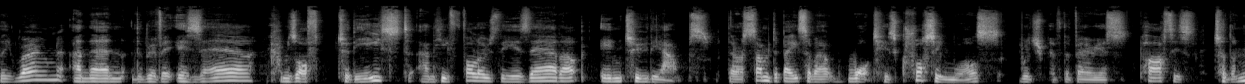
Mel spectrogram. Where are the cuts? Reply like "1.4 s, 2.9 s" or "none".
7.2 s, 10.1 s

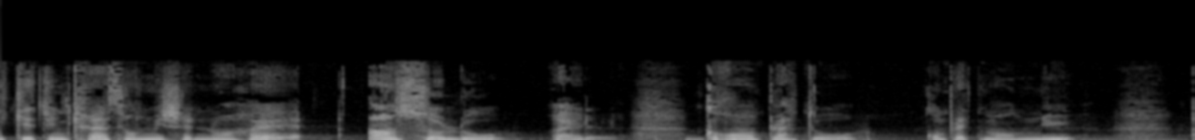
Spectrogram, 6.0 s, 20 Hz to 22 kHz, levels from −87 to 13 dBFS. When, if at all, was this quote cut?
2.8 s, 3.4 s

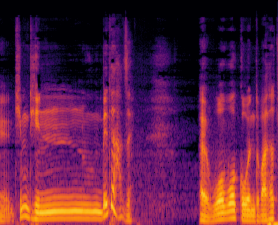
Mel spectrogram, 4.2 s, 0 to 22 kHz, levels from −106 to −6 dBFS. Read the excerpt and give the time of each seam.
none

